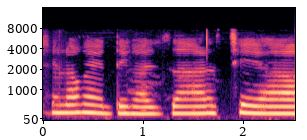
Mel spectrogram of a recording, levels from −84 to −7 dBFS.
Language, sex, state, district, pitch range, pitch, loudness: Chakma, female, Tripura, Dhalai, 230-250 Hz, 230 Hz, -14 LUFS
